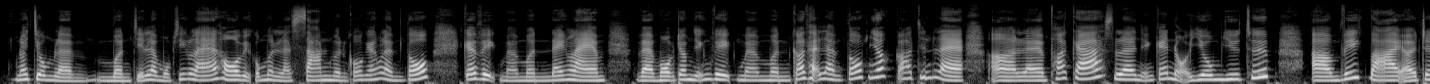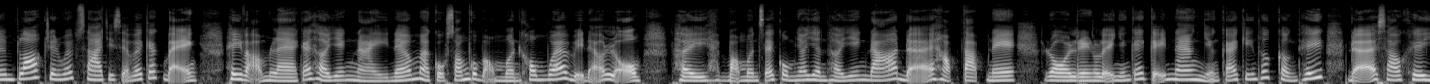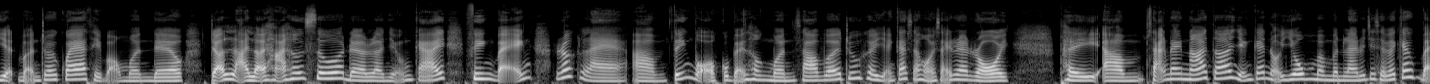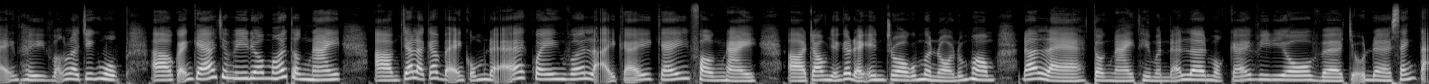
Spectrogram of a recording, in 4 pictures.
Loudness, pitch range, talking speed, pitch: -16 LUFS, 185-240 Hz, 240 wpm, 210 Hz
